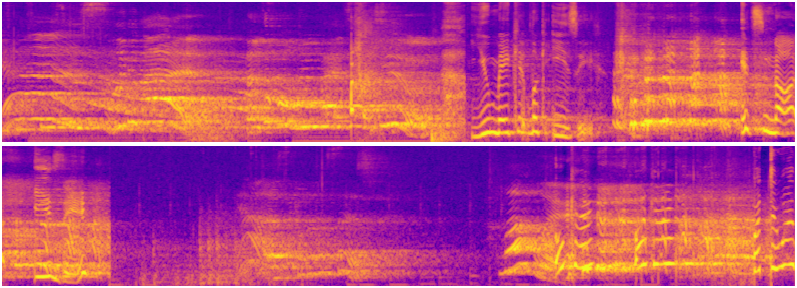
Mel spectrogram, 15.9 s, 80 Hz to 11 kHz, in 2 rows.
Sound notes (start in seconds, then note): 6.1 laughing; 13.4 all laughing; 14.7 hands clapping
